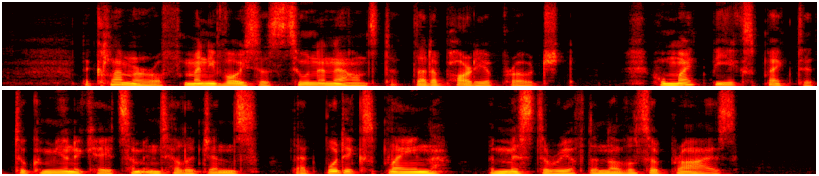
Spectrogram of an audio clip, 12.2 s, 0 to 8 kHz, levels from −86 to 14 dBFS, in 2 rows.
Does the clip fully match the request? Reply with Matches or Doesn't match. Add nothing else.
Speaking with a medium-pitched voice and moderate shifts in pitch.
Doesn't match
